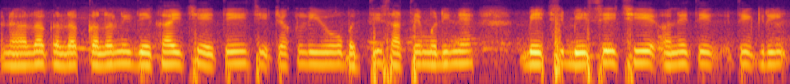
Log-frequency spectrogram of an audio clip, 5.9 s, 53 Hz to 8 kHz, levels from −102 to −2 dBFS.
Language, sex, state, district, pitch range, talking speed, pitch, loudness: Gujarati, female, Maharashtra, Mumbai Suburban, 175-185 Hz, 200 wpm, 180 Hz, -16 LUFS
